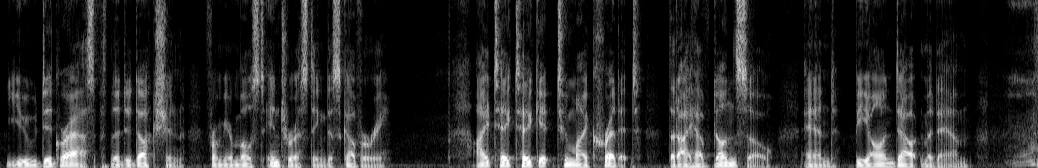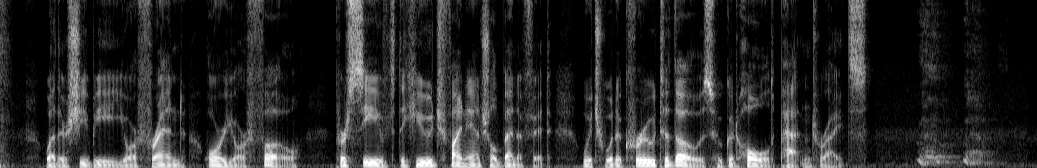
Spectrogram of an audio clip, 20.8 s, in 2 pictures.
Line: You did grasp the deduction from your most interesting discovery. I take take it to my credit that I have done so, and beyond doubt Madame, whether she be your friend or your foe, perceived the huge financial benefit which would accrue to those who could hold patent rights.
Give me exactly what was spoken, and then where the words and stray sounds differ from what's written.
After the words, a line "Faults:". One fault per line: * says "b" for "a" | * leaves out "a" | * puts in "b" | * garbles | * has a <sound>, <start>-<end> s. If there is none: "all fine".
You did grasp the deduction from your most interesting discovery. I take take it to my credit that I have done so, and beyond doubt Madame, whether she be your friend or your foe, perceived the huge financial benefit which would accrue to those who could hold patent rights.
Faults:
* has a breath, 10.0-10.5 s
* has a cough, 19.5-20.5 s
